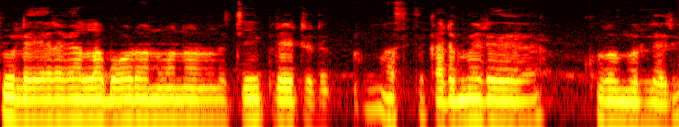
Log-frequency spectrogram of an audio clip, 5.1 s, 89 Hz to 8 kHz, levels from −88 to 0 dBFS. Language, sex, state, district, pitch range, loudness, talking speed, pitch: Tulu, male, Karnataka, Dakshina Kannada, 115-120 Hz, -20 LUFS, 130 wpm, 120 Hz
